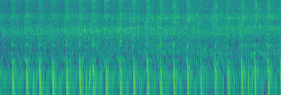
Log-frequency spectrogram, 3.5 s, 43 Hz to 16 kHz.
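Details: Ural twin motorcycle revived after sitting 11 years, chokes in; even loping thump about three beats a second, both cylinders firing, slightly uneven; normal idle, carbs still untuned.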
